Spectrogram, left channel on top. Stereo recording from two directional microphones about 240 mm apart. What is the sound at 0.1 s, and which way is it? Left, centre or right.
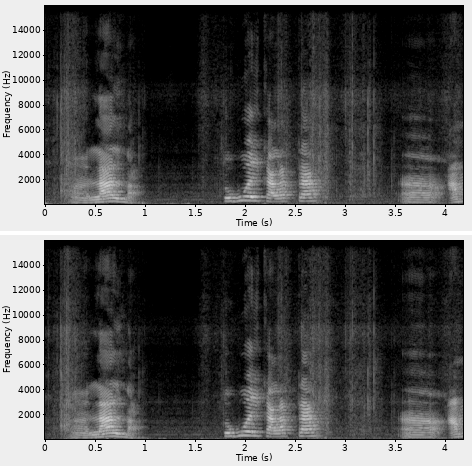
A woman's voice, centre.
